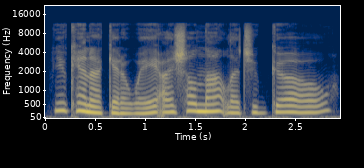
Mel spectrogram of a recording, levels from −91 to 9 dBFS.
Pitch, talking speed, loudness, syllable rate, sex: 220 Hz, 205 wpm, -15 LUFS, 4.4 syllables/s, female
